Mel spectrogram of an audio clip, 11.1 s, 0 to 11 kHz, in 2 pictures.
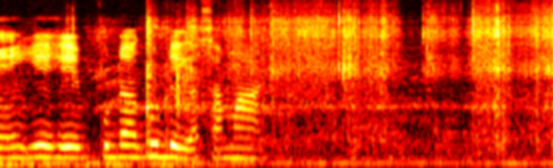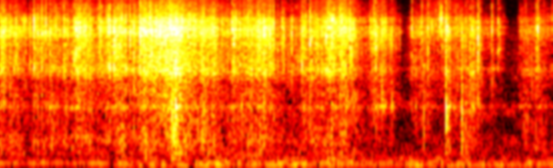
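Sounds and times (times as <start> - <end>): plastic bag rustling: 2.4 - 11.0.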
